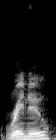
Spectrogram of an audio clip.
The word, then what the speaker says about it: Renu: time um uh uh Renu that's how pronounce your first name right yes welcome in how do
